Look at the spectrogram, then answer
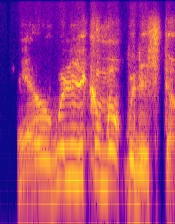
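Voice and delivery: clumsy, bad, put-on Brooklyn accent. Talking about giving a character a brooklyn accent, in a horrible brooklyn accent. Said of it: "That's my horrible Brooklyn accent".

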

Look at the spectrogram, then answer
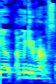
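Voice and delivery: relaxed, careless voice. Retelling own past words about getting a brownstone: imitating own careless tone. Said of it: "how careless I said it".

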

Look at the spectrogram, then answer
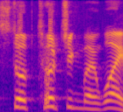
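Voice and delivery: very loud, high, shrill yell. Retelling a movie scene where a man in a band points into the crowd: imitating a shout. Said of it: "just shouts".

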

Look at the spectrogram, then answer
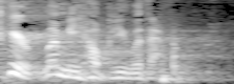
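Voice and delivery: tone of someone out of patience. Describing someone offering unwanted help, imitating them in a mock-impatient voice. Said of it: "saying in an impatient voice".

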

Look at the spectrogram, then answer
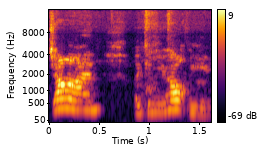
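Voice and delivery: ordinary delivery

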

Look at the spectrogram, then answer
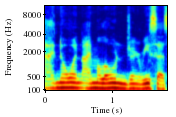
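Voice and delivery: put-on shy whisper. Retelling a girl's confession about recess: imitating a shy whisper. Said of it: "she whispered it to me, man".

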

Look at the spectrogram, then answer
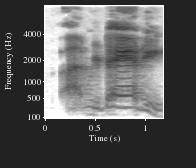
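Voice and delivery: country bumpkin voice. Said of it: "I'm doing, like, the hillbilly".

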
